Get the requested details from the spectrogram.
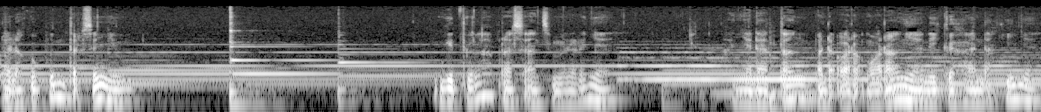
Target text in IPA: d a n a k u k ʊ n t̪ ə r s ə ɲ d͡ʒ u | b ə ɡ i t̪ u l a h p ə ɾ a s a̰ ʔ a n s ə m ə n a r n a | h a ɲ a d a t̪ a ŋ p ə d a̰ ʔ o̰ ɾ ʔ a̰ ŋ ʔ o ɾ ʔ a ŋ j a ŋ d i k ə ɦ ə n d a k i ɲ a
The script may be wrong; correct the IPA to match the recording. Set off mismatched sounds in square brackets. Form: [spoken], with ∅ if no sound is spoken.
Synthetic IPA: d a n a k u [p] ʊ n t̪ ə r s ə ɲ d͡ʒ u | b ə ɡ i t̪ u l a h p ə ɾ a s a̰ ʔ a n s ə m ə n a r [ɲ] a | h a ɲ a d a t̪ a ŋ p [a] d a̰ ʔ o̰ ɾ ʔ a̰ ŋ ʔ o ɾ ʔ a ŋ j a ŋ d i k ə ɦ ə n d a k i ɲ a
